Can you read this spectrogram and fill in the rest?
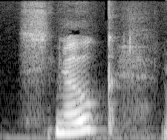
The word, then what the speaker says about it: Snoke: Rhymes with smoke. – Snoke? – There you go.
